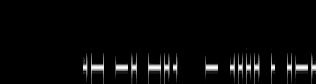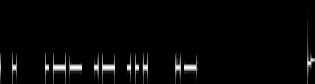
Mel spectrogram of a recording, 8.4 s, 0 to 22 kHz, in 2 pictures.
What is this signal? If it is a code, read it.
Morse code, heard as a keyed tone, about 22 wpm, 700 Hz. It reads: AND THERE WAS A
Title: Sets of 4 Words 22wpm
